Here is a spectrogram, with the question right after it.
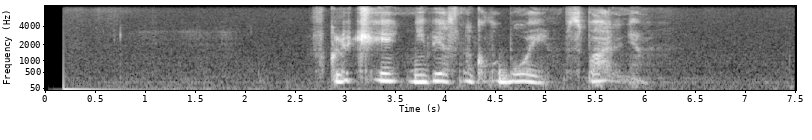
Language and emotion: Russian, neutral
